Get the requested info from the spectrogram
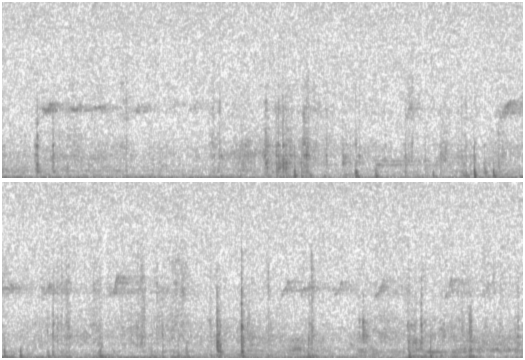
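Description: Faint, scattered clicks and taps of a pleated cabin air filter being handled and seated in its plastic housing cover, over a low steady hum.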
